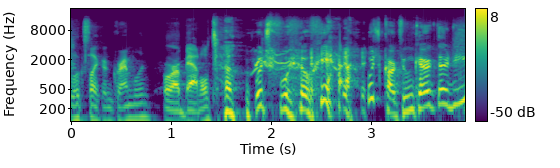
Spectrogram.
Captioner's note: laughs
